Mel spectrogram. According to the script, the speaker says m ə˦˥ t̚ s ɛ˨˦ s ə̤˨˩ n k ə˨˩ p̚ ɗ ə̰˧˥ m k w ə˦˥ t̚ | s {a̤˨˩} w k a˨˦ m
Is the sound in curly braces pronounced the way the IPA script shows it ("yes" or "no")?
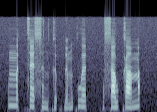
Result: no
